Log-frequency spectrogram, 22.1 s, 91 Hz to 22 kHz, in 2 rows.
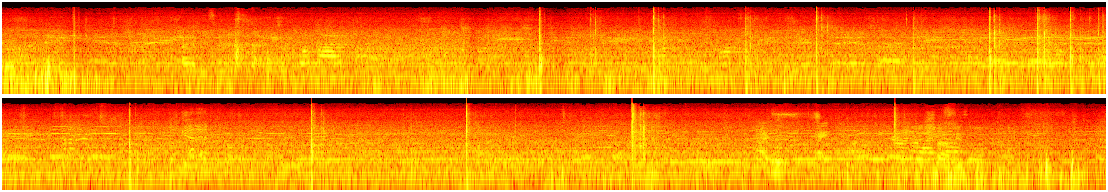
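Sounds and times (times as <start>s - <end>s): murmur of voices: 0.0s - 22.0s
hands smacking volleyball: 9.1s - 11.1s, 14.1s - 14.4s, 17.3s - 17.6s.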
